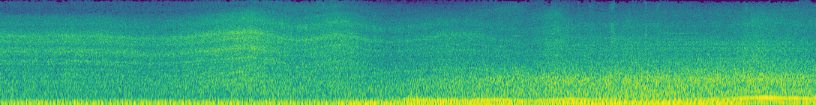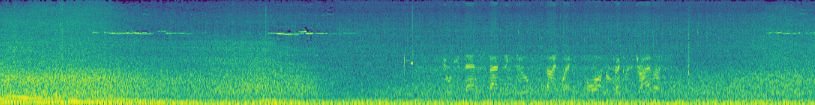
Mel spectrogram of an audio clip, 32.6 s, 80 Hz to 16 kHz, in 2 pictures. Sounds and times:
Car: 0.0 - 32.6.

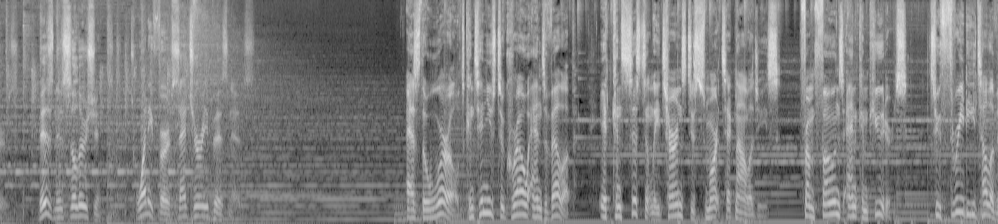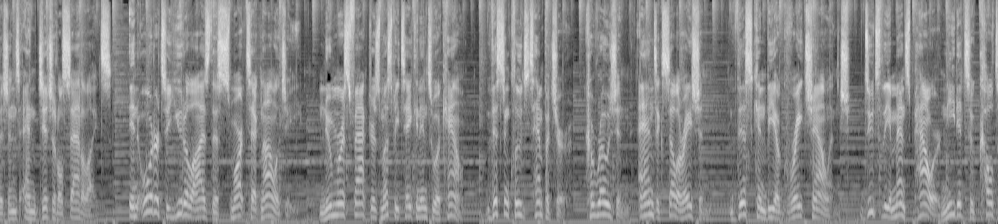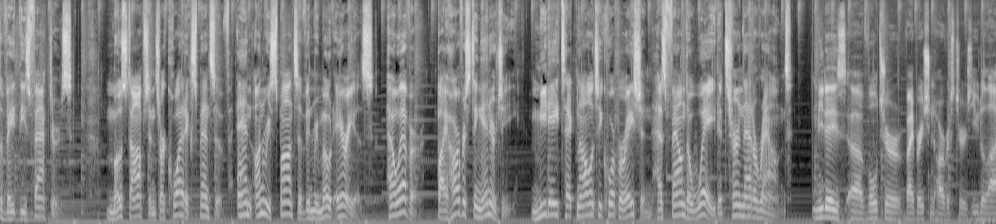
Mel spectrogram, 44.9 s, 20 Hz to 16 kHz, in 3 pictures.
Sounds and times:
Speech: 0.0 - 3.8, 6.1 - 44.8
Music: 0.0 - 44.8.

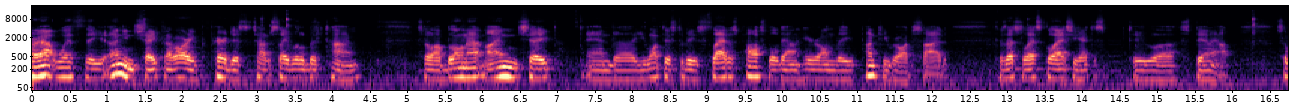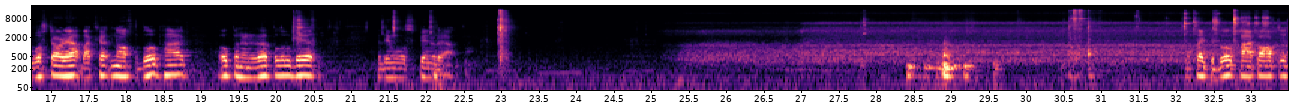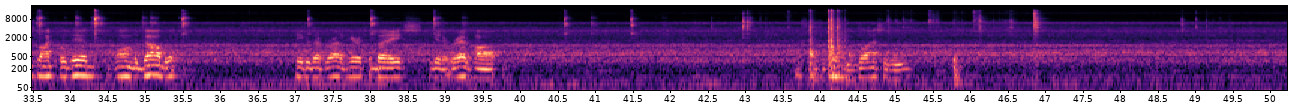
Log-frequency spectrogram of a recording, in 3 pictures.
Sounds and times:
Speech: 0.0 - 4.4, 5.2 - 12.2, 12.9 - 16.0, 16.6 - 20.6, 21.4 - 22.5, 32.2 - 35.4, 37.0 - 39.8, 43.7 - 45.2.

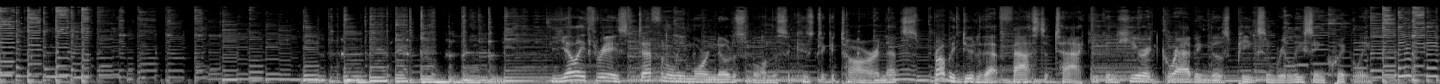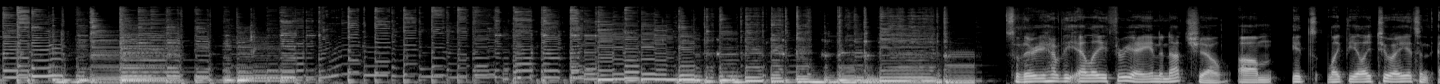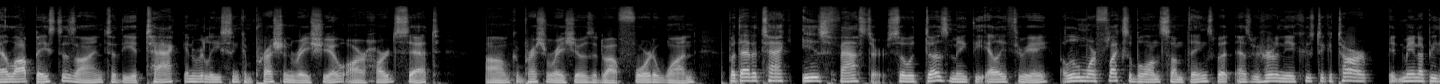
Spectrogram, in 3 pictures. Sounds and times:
Plucked string instrument: 0.0 - 24.2.

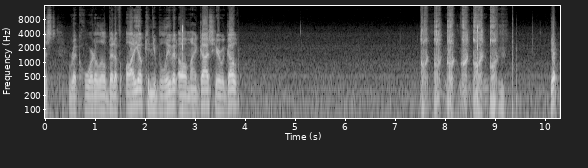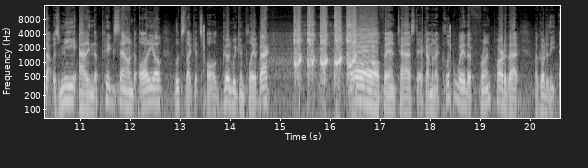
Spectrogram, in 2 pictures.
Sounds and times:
Speech: 0.0 - 3.9, 10.1 - 14.8, 16.4 - 20.6.

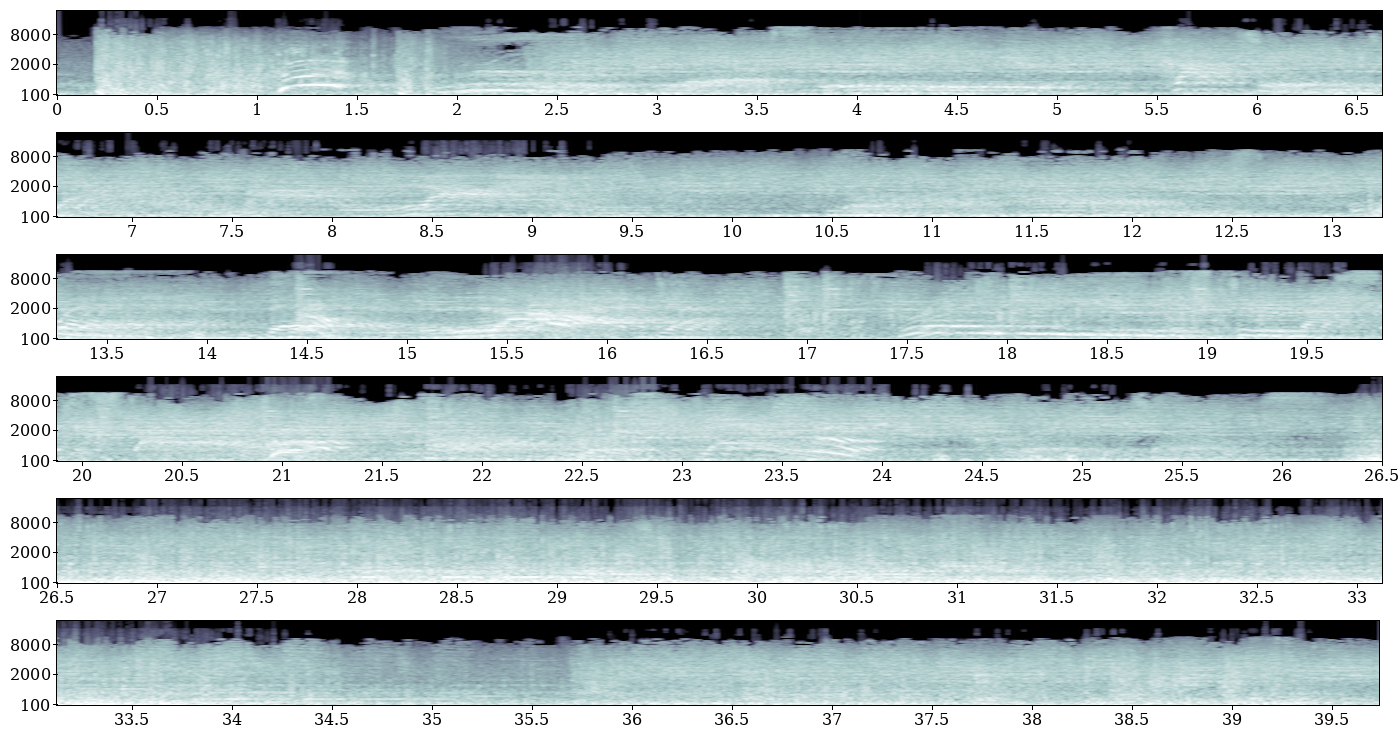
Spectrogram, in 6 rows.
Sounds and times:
Speech: 1.1 - 7.0, 7.6 - 9.6, 10.5 - 16.8, 17.4 - 24.1.

